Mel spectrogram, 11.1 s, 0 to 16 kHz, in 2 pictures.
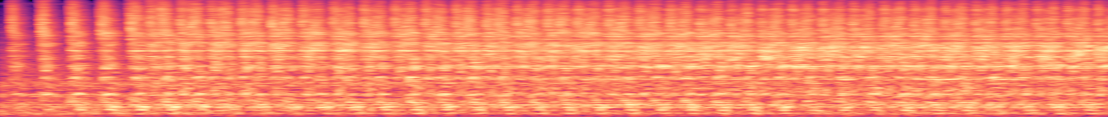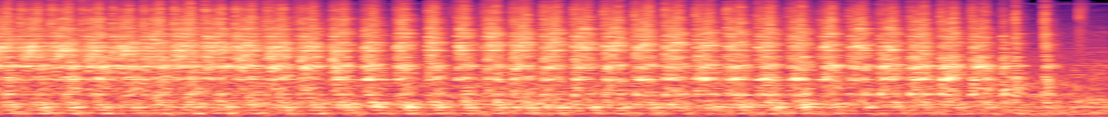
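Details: Spalted beech salad bowl turning on a VB36 lathe, facing off the top: rapid rhythmic rasping chatter, about three beats a second, as the tool rides the spinning bowl; tool chatter, cause not clear.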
